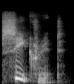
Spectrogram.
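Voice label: "secret", British English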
